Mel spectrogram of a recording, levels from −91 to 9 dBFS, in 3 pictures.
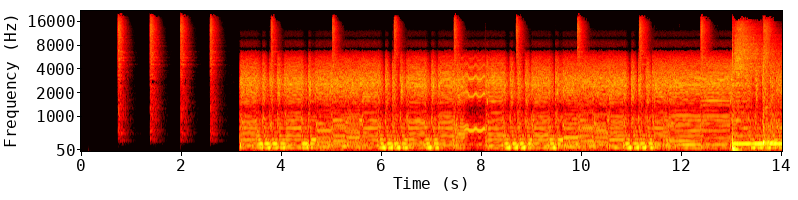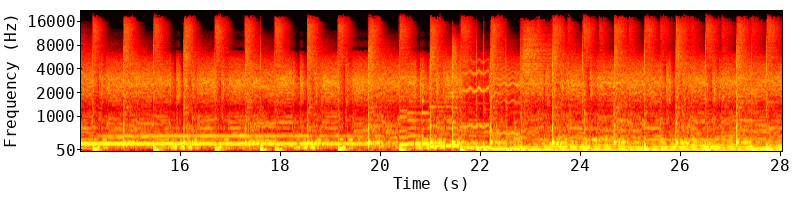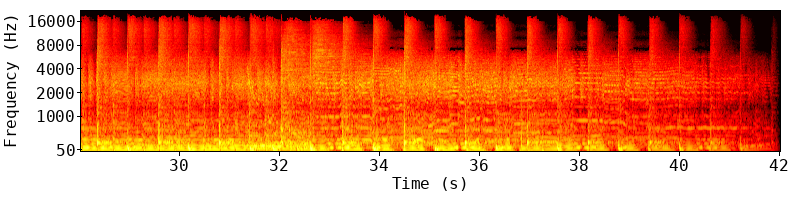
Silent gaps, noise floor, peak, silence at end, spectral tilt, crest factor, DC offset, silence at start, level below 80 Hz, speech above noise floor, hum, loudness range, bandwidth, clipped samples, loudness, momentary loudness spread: none; under -90 dBFS; 0 dBFS; 0.35 s; -4.5 dB/octave; 16 dB; under 0.1%; 0.75 s; -22 dBFS; over 70 dB; none; 6 LU; 20 kHz; under 0.1%; -16 LUFS; 9 LU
